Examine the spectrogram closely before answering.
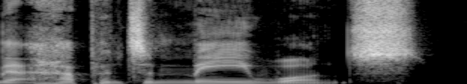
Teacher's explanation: You hear that me is highlighted there in the intonation.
